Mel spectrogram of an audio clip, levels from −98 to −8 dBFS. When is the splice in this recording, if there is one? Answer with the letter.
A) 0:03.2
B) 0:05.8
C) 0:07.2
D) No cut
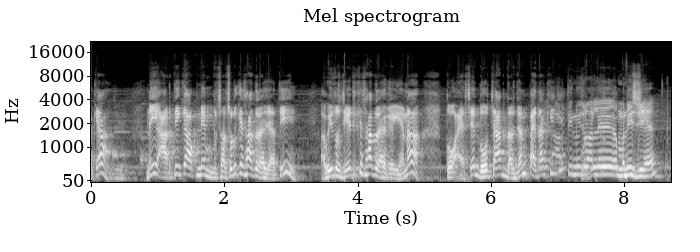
C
